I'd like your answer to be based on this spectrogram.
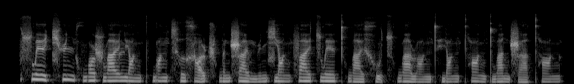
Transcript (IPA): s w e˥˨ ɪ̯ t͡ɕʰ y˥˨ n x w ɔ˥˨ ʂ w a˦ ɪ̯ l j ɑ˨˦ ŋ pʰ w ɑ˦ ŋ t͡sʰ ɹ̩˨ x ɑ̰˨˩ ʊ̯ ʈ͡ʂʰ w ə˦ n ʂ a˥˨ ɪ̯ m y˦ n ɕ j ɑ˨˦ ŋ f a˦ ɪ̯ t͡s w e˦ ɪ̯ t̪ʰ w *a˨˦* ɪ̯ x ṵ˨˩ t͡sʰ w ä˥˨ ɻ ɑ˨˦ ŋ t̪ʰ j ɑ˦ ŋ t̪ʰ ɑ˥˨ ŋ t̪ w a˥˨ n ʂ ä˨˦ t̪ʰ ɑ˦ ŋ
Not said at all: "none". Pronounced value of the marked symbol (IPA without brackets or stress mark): a˨˦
